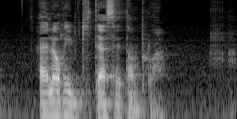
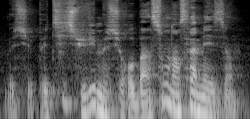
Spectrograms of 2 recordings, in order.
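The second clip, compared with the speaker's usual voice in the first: ordinary delivery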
